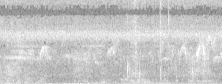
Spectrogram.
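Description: Faint outdoor ambience: a few short, high bird chirps, with a low rumble in the first couple of seconds.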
